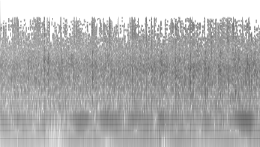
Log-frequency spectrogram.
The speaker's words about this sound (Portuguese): Eu queria que você aplaudisse Jesus. Ele é o dono dessa festa. É por isso que estamos aqui. Aplauda mais forte.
